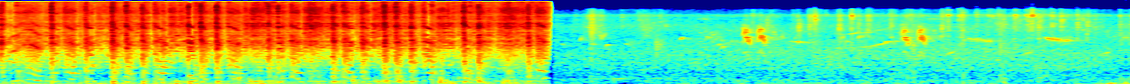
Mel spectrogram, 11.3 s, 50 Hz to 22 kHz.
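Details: 1989 Chevrolet S10 Blazer, after everything was reconnected: starter churns about three pulses a second for some five seconds, never catches, stops; owner wonders about needing new cords, cause unknown.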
